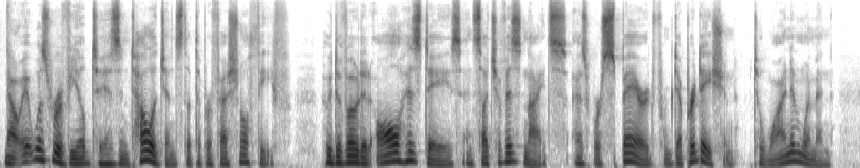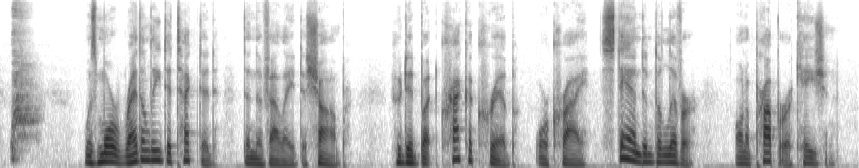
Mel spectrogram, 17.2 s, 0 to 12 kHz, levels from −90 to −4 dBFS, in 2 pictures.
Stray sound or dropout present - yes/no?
yes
